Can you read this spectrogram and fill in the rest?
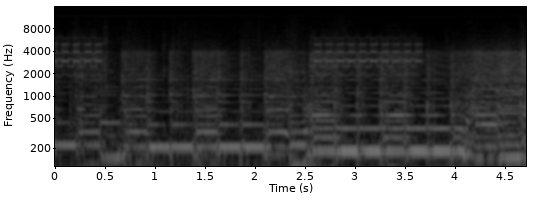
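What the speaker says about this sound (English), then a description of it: "Who's ringing? It's not me. Me either. Sounds like it's there." A telephone rings steadily with a bright, repeating electronic tone, close and fairly loud, in a room where people wonder whose phone it is.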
